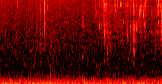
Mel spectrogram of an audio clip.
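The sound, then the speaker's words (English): A little sweet and sour margarita mix pours into glasses with a soft trickle and splash, growing brighter and more splashy toward the end over a low background rumble. “So we're going to add that a margarita mix to them, just a little bit.”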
